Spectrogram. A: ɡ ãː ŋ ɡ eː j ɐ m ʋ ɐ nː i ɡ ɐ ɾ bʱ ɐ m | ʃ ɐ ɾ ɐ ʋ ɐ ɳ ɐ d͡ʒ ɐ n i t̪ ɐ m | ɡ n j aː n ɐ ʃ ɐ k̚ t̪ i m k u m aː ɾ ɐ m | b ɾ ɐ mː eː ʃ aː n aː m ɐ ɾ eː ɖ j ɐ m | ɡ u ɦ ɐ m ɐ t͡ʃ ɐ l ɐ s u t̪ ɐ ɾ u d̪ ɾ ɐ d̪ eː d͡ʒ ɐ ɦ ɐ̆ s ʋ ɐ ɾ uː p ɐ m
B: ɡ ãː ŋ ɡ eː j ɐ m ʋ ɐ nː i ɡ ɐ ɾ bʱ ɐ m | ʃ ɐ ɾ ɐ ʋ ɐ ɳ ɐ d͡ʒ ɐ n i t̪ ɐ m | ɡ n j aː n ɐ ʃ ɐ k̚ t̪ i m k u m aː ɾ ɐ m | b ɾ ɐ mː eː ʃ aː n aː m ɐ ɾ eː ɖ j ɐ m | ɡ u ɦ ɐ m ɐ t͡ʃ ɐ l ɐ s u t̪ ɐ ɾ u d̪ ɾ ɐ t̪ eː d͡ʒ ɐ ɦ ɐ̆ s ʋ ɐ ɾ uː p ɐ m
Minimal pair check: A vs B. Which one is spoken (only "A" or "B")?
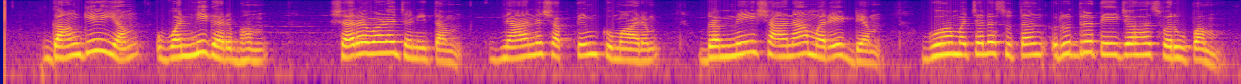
B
